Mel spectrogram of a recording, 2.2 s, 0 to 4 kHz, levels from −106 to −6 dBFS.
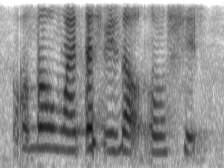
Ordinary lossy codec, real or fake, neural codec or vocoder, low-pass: none; fake; codec, 24 kHz, 3 kbps, HILCodec; 3.6 kHz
